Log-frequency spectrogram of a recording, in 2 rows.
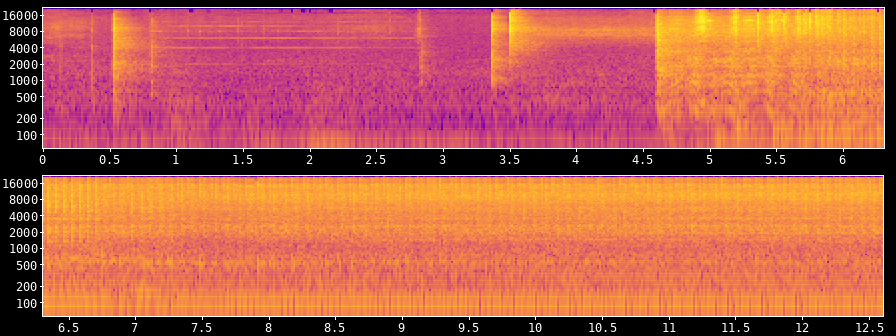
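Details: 2018 Harley-Davidson Milwaukee 8, upgraded from 107 to 114 with a Screaming Eagle Stage 4 kit, under factory warranty; owner reports power loss and knocking. Starter cranks, then a heavy, lumpy idle with a steady knock about three per second; abnormal engine noise, internal damage suspected.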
